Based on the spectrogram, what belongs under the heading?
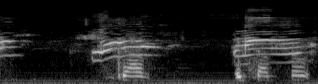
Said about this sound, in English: Is that a cat? Congratulations. It is a kitty cat. Yes, it is. It's a kitty cat.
